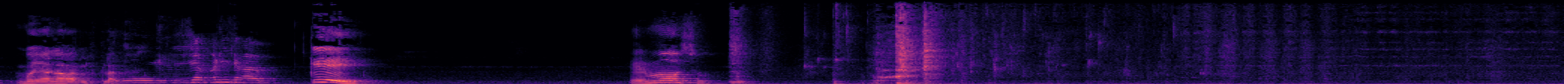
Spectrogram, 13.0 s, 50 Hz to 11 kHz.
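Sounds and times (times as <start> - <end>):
water and dishes being washed: 6.1 - 13.0
dishes knocking and clattering: 6.9 - 8.1.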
